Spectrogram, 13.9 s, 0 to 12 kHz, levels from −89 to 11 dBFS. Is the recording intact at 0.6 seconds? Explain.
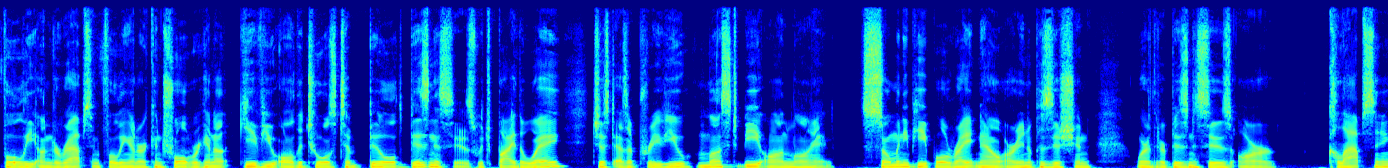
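Yes, the speech is intact at 0.6 seconds, with no audible fault at that moment.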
